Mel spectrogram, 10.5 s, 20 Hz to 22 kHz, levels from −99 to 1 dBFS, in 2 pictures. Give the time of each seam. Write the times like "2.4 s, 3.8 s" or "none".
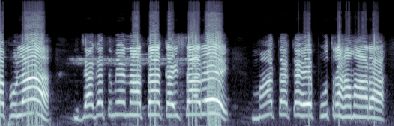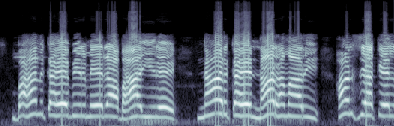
none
